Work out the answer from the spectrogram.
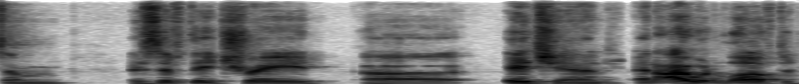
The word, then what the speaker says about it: Etienne: That's how you pronounce his name, by the way. Not Etienne anymore. He said it's Etienne.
